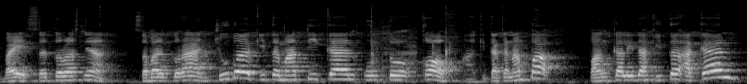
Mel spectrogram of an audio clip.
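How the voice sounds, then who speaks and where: A man's voice: sits high, a bit bright, slight background noise. A man with a Malaysian Malay accent teaching Quran recitation in an online lesson, patiently sounding out letters. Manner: patient, demonstrates letter sounds slowly, frequent "ha". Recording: echoey room.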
